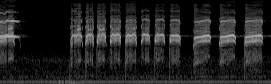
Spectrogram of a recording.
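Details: From a nest camera in Charlo, Montana, an osprey of a nest-building pair gives a series of about eleven short, high whistled notes, evenly spaced roughly every third of a second after a pause, with a faint electrical hum beneath.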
